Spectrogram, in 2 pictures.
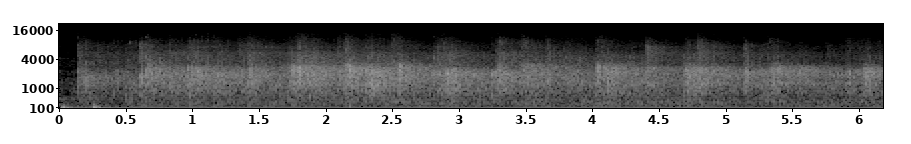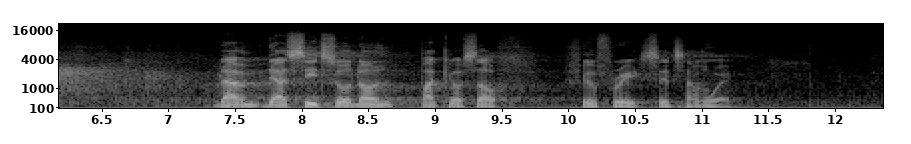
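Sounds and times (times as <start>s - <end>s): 
audience clapping: 0.0s - 7.4s
speech: 7.4s - 11.3s.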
